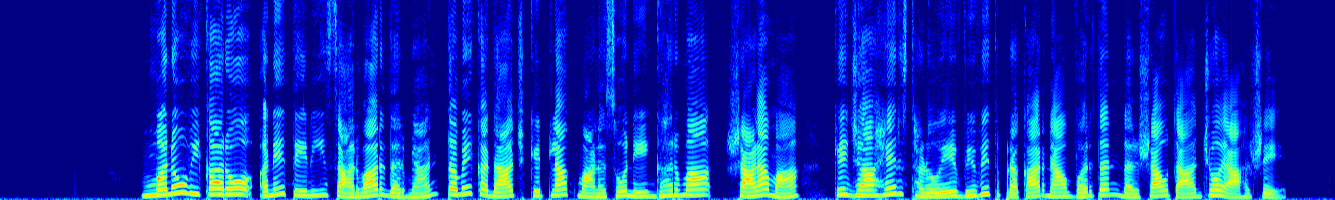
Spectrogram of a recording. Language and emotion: Gujarati, neutral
